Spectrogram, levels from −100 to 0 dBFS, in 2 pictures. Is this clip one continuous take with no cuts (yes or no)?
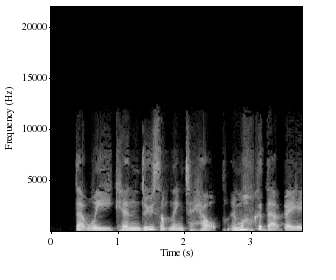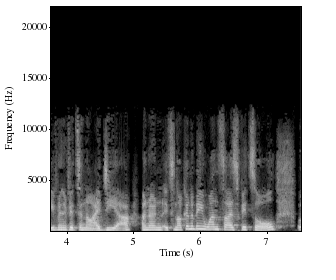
yes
